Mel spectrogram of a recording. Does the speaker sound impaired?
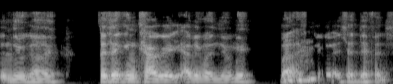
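Yes: cerebral palsy; diagnosed at two months old.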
